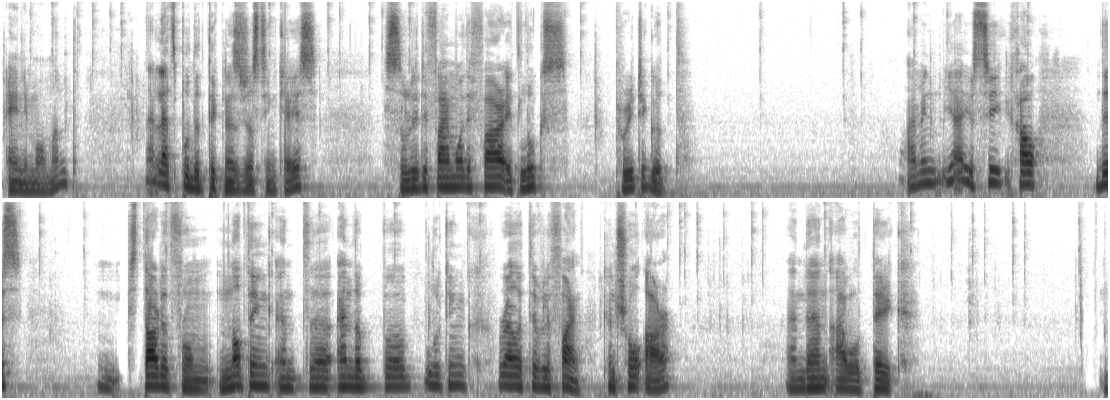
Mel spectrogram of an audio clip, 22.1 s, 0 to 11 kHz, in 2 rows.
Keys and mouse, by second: 0.0 alt+shift+middle click, 0.5 ctrl+alt+middle click, 0.8 alt+middle click, 1.3-2.4 drag, 2.7 alt+shift+middle click, 3.1 alt+middle click, 3.9-5.2 alt+middle drag, 5.3 alt+shift+middle click, 6.4 click, 7.3 click, 8.3 alt+middle click, 9.2 alt+middle click, 9.9 click, 10.9 alt+middle click, 11.7 click, 12.6 alt+middle click, 13.5 alt+shift+middle click, 14.0 alt+middle click, 15.5 click, 16.7 ctrl+r, 18.0-19.0 alt+shift+middle drag, 19.8 click, 21.1 alt+middle click.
